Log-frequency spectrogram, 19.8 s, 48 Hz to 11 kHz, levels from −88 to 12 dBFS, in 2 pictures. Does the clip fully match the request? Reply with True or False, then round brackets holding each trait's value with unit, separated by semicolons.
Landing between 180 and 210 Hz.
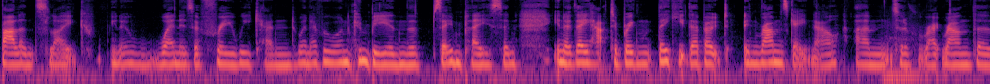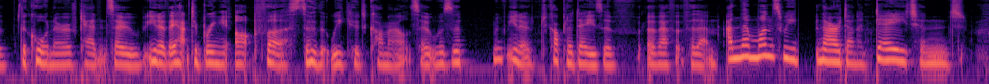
True (185 Hz)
